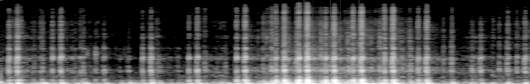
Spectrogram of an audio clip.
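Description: A box of cocoa is tapped with fingers and nails in a series of quick, irregular taps. Each tap is short and dull, with little ring. The taps build to a louder, denser cluster in the middle before easing off again.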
